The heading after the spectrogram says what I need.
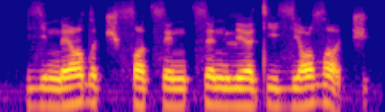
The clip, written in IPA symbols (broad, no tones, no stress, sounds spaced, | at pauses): zʲ ɐ n ɾ ɛ dˤ ɐ t͡ʃ sˤ ɘ t͡s ɘ n t͡s ɛ n lʲ ɐ tʲ ɨ zʲ ɔ zˤ e t͡ʃ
